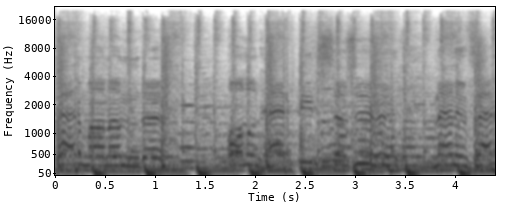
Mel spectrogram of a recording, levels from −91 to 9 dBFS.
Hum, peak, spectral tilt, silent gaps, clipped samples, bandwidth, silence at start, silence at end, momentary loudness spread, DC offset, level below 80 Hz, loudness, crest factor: none; 0 dBFS; -5.5 dB/octave; none; under 0.1%; over 20 kHz; 0 s; 0 s; 3 LU; under 0.1%; -18 dBFS; -14 LUFS; 12 dB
